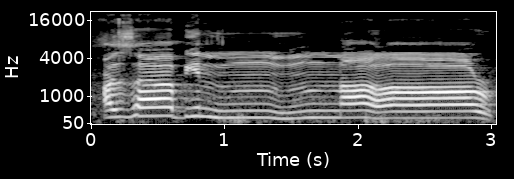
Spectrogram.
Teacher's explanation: جب نار پڑھنا ہے نا تو را کو ہم نے موٹا کر کے پڑھنا ہے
